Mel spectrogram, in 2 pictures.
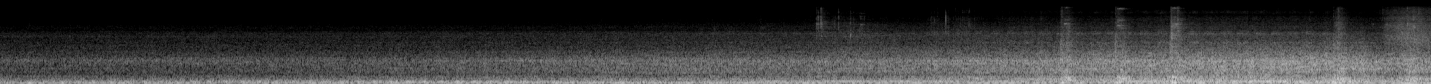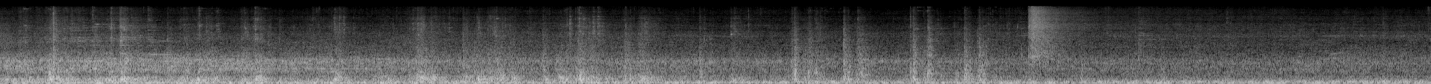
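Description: Diesel locomotive of a passenger train, its engine drone growing louder as it comes up and passes close, then the wheels of the locomotive and carriages knocking rhythmically over rail joints and switch track. A brief sharp hiss sounds late on.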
